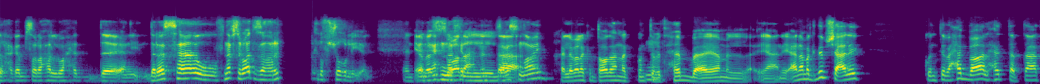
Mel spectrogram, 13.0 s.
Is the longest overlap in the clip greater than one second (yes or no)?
yes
